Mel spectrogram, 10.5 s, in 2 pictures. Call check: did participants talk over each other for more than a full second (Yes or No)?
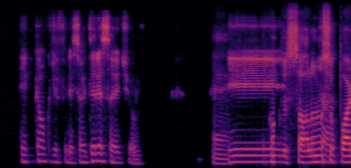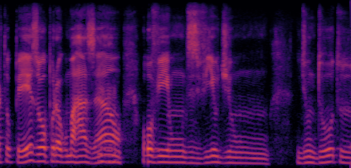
No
